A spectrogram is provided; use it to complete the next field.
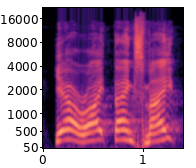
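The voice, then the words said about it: Put-on British accent. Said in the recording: “I try and respond back with this British accent”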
